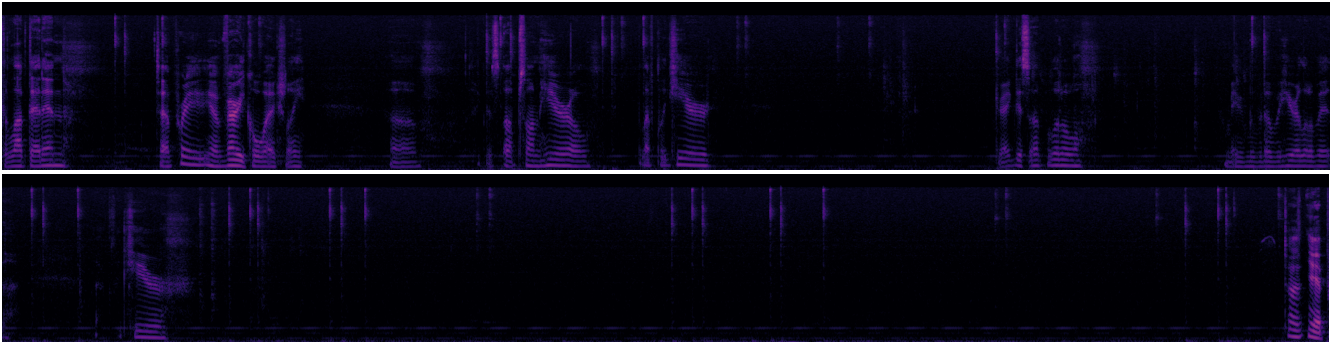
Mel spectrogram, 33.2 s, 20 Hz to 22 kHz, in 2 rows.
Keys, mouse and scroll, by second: 1.4 click, 1.9 click, 6.2 click, 7.4 click, 7.9 click, 15.6 click, 16.9 click, 17.5 click, 19.7 click, 20.7 click, 25.2 click, 26.1 click, 26.9 click, 31.8 click.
